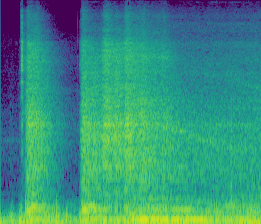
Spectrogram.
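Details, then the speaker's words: Petrol Ford (XL manual) hot-wired with vice grips and a screwdriver: a brief crank, then it catches immediately and runs steadily and healthily; there is a slight exhaust leak underneath. "And now you can see how nice it runs. Lovely."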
